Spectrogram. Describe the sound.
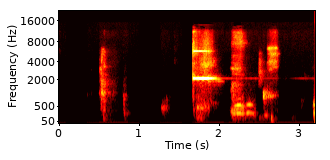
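A single bright laptop notification chime for an incoming message forwarded from a phone rings out with a clear sustained tone, fading as a person starts talking over it; a few soft clicks and rustles come before.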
